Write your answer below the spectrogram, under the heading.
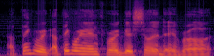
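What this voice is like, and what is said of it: Polished announcer-style podcast voice. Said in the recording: “You heard the podcast voice turn on just now.”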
